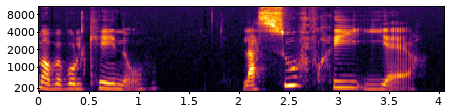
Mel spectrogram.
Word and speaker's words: soufrière: La soufrière. Okay, so here you have OU, the sound OU, then free, then air.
